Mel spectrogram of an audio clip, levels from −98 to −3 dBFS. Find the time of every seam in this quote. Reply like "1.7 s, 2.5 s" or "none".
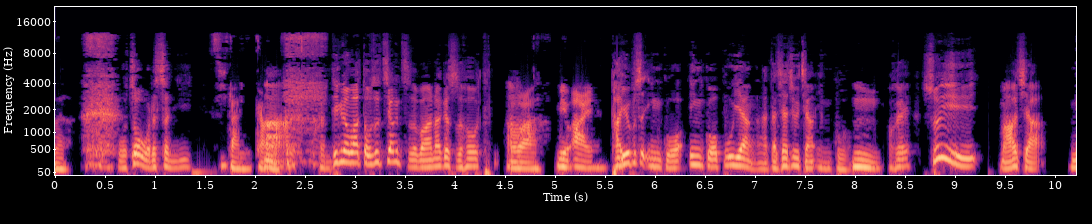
8.6 s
